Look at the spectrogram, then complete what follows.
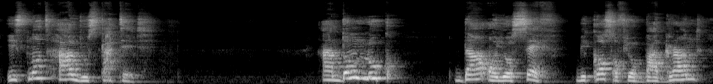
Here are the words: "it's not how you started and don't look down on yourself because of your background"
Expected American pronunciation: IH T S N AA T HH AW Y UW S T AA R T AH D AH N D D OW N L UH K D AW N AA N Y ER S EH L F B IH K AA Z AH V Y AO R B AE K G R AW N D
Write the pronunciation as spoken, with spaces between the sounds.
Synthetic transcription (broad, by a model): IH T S N AA T HH AW Y UW S T AA T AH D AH N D D OW N L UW K D AW N AA N Y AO S EH L F B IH K AA S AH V Y AO B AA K G R AW N D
